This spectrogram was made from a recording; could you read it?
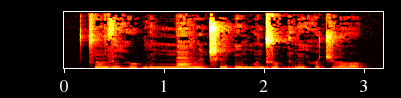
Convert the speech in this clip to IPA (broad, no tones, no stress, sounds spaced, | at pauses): t͡s õ z i ɦ u b ĩ nː æ v ĩ ʈ͡ʂʰ ĩ ʔ ĩ b ũ d͡z u b r ĩ h o t͡ʃ l o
